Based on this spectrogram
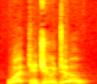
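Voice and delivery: mock scolding owner, What did you do rising; teacher voicing the scolding she gives her dogs. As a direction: ask the dog what it did. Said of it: "asking my doggies that".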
